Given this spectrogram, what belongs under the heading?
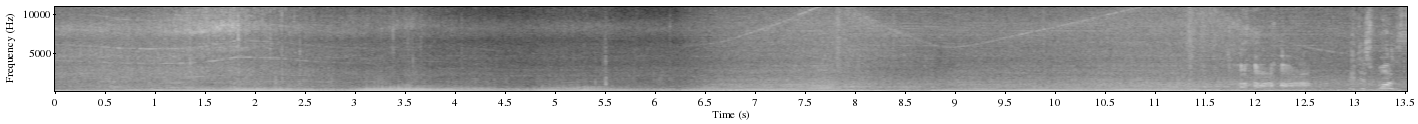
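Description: A loud engine of a 540hp rear-wheel-drive Honda Civic build drones and revs steadily throughout, its pitch rising and falling with acceleration and boost, while people talk over it.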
